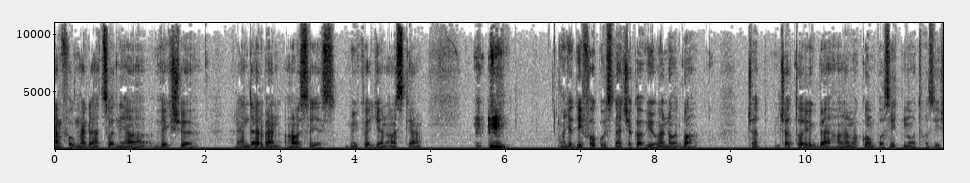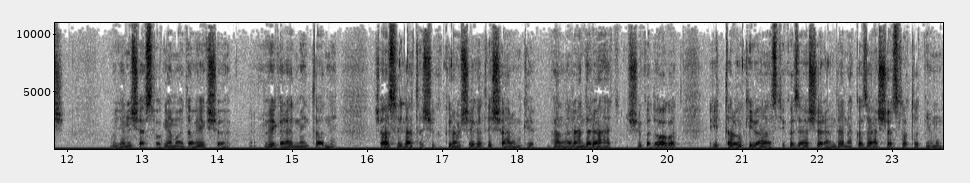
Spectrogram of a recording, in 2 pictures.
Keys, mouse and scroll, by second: 17.2 click.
